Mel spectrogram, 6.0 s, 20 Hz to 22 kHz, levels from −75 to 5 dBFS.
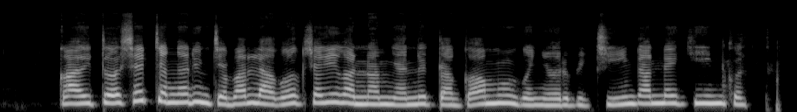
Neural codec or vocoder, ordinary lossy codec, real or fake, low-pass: codec, 32 kHz, 1.9 kbps, SNAC; none; fake; 14.4 kHz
